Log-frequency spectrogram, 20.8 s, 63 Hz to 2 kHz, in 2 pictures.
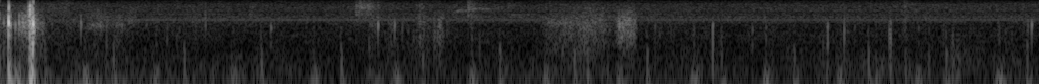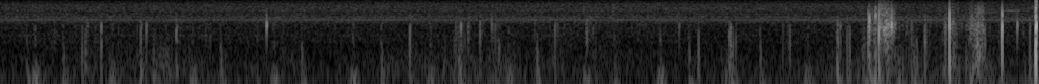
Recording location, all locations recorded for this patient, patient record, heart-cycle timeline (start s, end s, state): mitral valve (MV)
aortic valve (AV)+tricuspid valve (TV)+mitral valve (MV)
#Age: nan
#Sex: Female
#Height: nan
#Weight: nan
#Pregnancy status: True
#Murmur: Absent
#Murmur locations: nan
#Most audible location: nan
#Systolic murmur timing: nan
#Systolic murmur shape: nan
#Systolic murmur grading: nan
#Systolic murmur pitch: nan
#Systolic murmur quality: nan
#Diastolic murmur timing: nan
#Diastolic murmur shape: nan
#Diastolic murmur grading: nan
#Diastolic murmur pitch: nan
#Diastolic murmur quality: nan
#Outcome: Normal
#Campaign: 2015 screening campaign
0.00	1.53	unannotated
1.53	1.66	S1
1.66	1.82	systole
1.82	1.94	S2
1.94	2.30	diastole
2.30	2.44	S1
2.44	2.60	systole
2.60	2.70	S2
2.70	3.12	diastole
3.12	3.24	S1
3.24	3.40	systole
3.40	3.52	S2
3.52	3.92	diastole
3.92	4.06	S1
4.06	4.22	systole
4.22	4.32	S2
4.32	4.68	diastole
4.68	4.82	S1
4.82	5.00	systole
5.00	5.10	S2
5.10	5.44	diastole
5.44	5.56	S1
5.56	5.74	systole
5.74	5.84	S2
5.84	6.16	diastole
6.16	6.28	S1
6.28	6.46	systole
6.46	6.56	S2
6.56	6.90	diastole
6.90	7.04	S1
7.04	7.22	systole
7.22	7.32	S2
7.32	7.62	diastole
7.62	7.76	S1
7.76	7.92	systole
7.92	8.02	S2
8.02	8.36	diastole
8.36	8.50	S1
8.50	8.68	systole
8.68	8.82	S2
8.82	9.14	diastole
9.14	9.28	S1
9.28	9.46	systole
9.46	9.58	S2
9.58	9.96	diastole
9.96	10.10	S1
10.10	10.26	systole
10.26	10.36	S2
10.36	10.68	diastole
10.68	10.86	S1
10.86	11.02	systole
11.02	11.12	S2
11.12	11.48	diastole
11.48	11.60	S1
11.60	11.78	systole
11.78	11.90	S2
11.90	12.30	diastole
12.30	12.42	S1
12.42	12.60	systole
12.60	12.70	S2
12.70	13.10	diastole
13.10	13.22	S1
13.22	13.40	systole
13.40	13.52	S2
13.52	13.90	diastole
13.90	14.04	S1
14.04	14.20	systole
14.20	14.30	S2
14.30	14.68	diastole
14.68	14.82	S1
14.82	14.98	systole
14.98	15.10	S2
15.10	15.44	diastole
15.44	15.58	S1
15.58	15.76	systole
15.76	15.86	S2
15.86	16.24	diastole
16.24	16.36	S1
16.36	16.52	systole
16.52	16.64	S2
16.64	16.96	diastole
16.96	17.12	S1
17.12	17.28	systole
17.28	17.38	S2
17.38	17.66	diastole
17.66	17.80	S1
17.80	18.00	systole
18.00	18.10	S2
18.10	18.44	diastole
18.44	18.56	S1
18.56	18.74	systole
18.74	18.85	S2
18.85	20.78	unannotated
